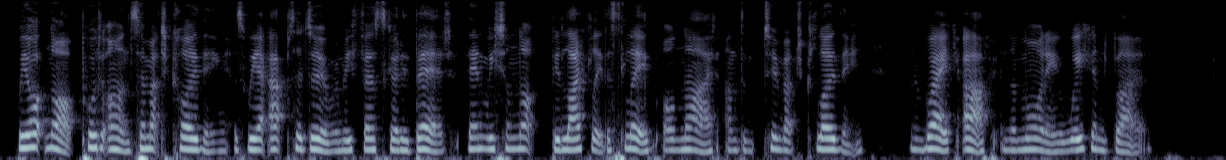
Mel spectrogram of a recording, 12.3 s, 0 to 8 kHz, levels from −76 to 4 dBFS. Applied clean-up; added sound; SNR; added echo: none; none; none; none.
